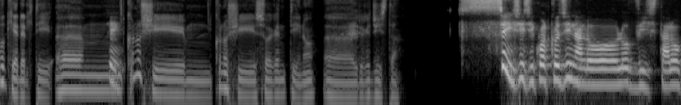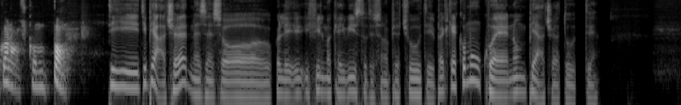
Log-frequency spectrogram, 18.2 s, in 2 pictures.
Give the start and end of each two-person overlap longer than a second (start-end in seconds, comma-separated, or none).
none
